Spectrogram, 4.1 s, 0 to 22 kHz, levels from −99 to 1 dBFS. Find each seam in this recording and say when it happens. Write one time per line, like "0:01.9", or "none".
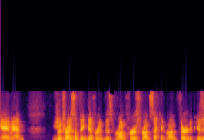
0:01.1

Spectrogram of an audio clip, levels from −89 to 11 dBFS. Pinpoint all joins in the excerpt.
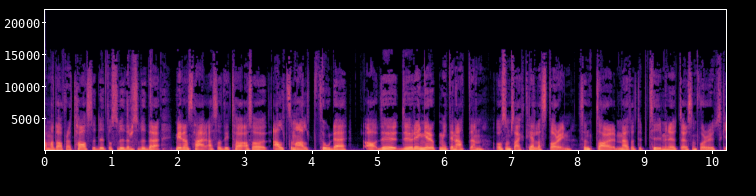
0:04.6

